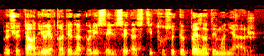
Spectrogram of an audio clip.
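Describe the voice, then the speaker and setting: A very formal examining magistrate in a radio mystery play. His voice is low and his phrasing measured. He probes methodically and pedantically, suspicious of the witness he questions. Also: expressive, creaky, husky, full character voice. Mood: dry, insistent. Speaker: actor.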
